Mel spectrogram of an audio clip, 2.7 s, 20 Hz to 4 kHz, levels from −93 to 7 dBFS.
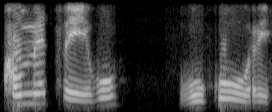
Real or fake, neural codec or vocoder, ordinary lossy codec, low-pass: real; none; none; 3.6 kHz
